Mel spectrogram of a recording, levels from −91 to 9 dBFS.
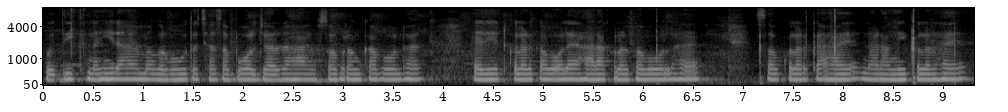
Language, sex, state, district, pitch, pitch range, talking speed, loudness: Hindi, female, Bihar, Sitamarhi, 175 Hz, 170-175 Hz, 220 wpm, -40 LUFS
